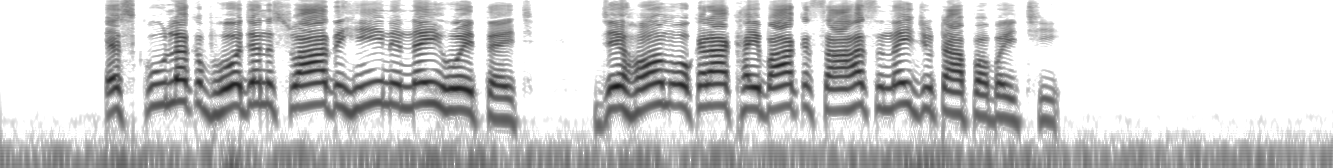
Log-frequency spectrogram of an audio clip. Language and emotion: Maithili, disgusted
